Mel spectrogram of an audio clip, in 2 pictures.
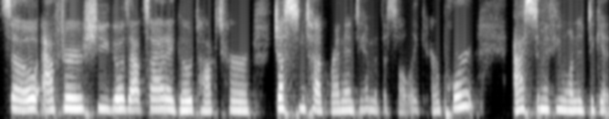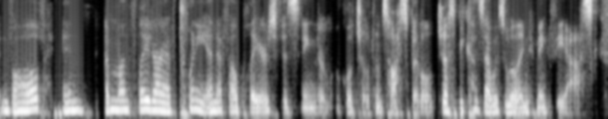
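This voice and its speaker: A woman with a fairly high pitch speaks at a very fast pace with ordinary pitch variation. Her tone is dark, mellow and somewhat breathy, and the sound is dry and close with no echo. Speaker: motivational speaker and charity fundraiser. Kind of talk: conference talk.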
